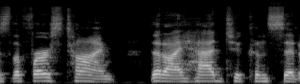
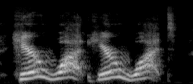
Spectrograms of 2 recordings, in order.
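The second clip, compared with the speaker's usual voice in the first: play-acted, very high yell; 11 semitones higher than usual. Retelling an argument with Dad over the TV, retelling a yell. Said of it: "like yelling at each other".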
